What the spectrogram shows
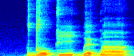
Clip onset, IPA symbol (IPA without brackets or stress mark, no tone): d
